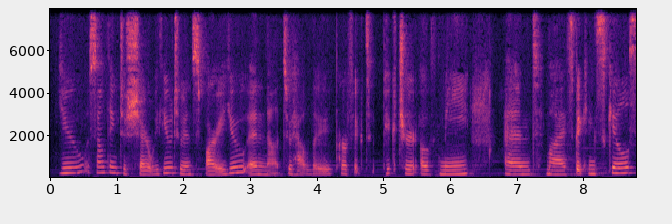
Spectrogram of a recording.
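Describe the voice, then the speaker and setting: At a fairly slow pace, a woman with a non-native accent speaks in a somewhat breathy, dark, mellow voice of medium pitch with ordinary pitch variation. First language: not English. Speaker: vlogger, student and small business owner. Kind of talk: casual vlog talk to camera. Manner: hesitant, many fillers.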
